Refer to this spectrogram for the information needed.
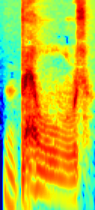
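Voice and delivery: very low, grumbled single word; scornful echo. Acted. Driver echoing the sailor's word to himself, scornfully. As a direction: drop the pitch deep and grumble it.

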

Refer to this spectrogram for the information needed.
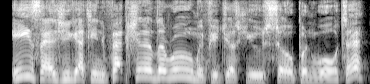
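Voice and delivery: high twang, pleased with himself; contented old farmer. A narrator's reading. Uncle needling the vet about his methods, high twang. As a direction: smugly pass on the tip.

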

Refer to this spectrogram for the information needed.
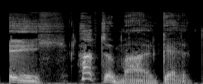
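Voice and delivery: slow, subdued admission; contrite. A narrator's reading. Old father answers his scolding family, contrite. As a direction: own up to it slowly, crestfallen. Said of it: "sagte ihr Vater zerknirscht".

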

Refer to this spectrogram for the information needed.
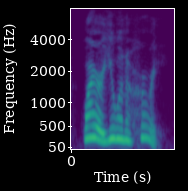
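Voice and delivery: her voice. Acted. Woman's lines voiced higher.

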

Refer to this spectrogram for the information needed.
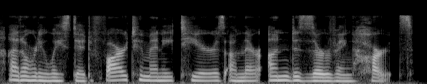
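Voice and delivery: ordinary delivery

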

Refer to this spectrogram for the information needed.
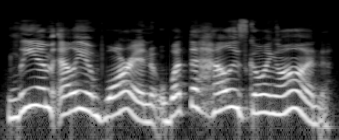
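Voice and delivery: acted outrage without real shouting; angry yell. A narrator's reading. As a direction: scold with the full name, stretched out. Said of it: "I yell, storming through the room".

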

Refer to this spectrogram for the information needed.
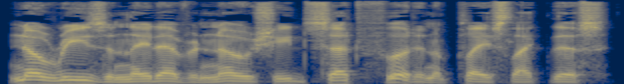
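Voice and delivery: ordinary delivery

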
